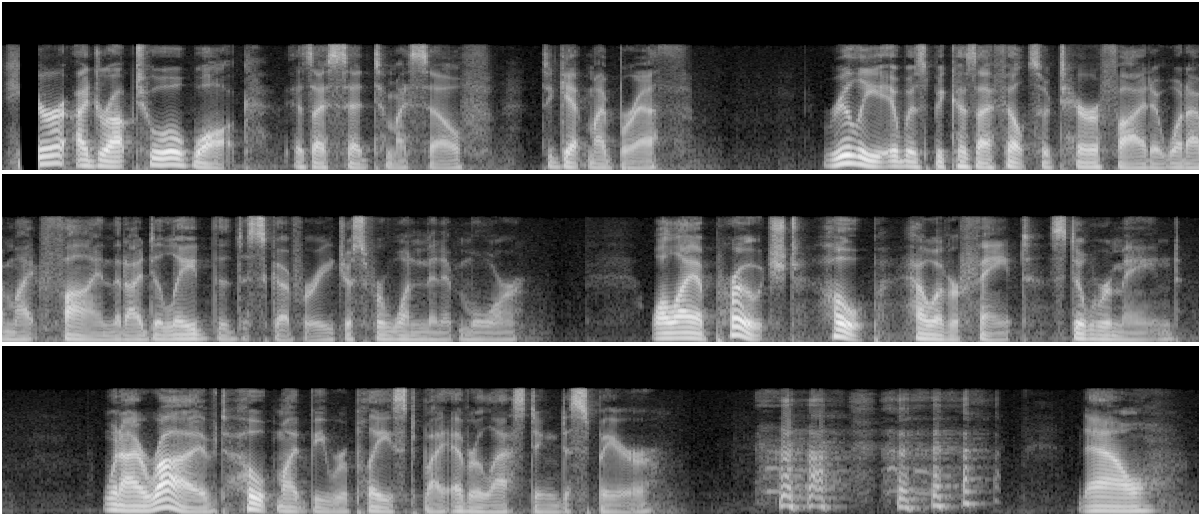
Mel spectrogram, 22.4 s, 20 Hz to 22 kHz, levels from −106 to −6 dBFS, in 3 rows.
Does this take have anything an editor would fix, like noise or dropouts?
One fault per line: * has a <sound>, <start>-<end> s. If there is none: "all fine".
* has a dropout, 0.1-0.2 s
* has a laugh, 19.7-21.2 s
